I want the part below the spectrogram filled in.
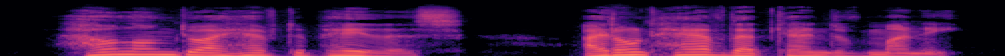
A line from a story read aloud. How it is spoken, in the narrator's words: With a sigh, I asked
